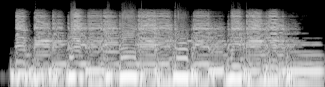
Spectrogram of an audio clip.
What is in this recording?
A cool metal riff I made recorded straight from my amp, using an electric bass guitar with pedal, enjoy!
Guitar, Loop, Metal, Riff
